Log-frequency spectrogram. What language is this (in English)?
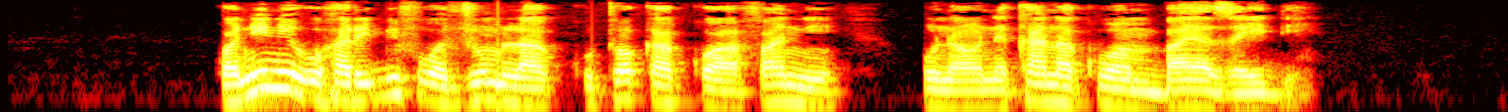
Swahili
